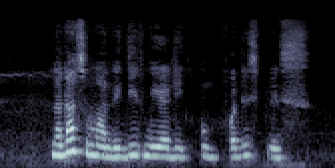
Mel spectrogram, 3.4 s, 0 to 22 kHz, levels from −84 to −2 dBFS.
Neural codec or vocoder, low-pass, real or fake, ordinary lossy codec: codec, 44.1 kHz, 3.4 kbps, Pupu-Codec; 14.4 kHz; fake; AAC, 48 kbps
